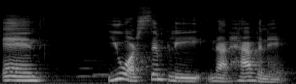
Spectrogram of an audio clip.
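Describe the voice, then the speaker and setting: Slow-paced woman giving a mystical horoscope reading. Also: on the low side, very animated, soft background music. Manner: emphatic, repeats phrases for effect. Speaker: tarot and horoscope reader, host.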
